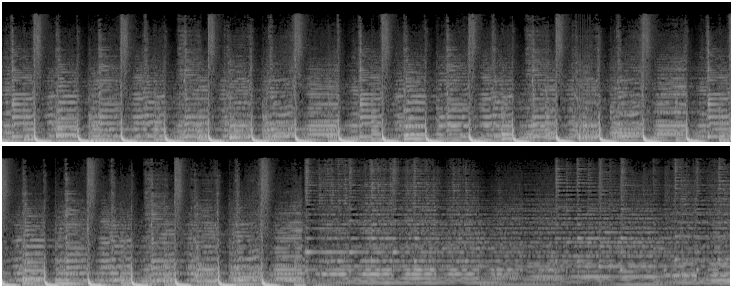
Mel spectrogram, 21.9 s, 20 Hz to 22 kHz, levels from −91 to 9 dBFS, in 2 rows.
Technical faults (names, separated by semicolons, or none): processor overload crackle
